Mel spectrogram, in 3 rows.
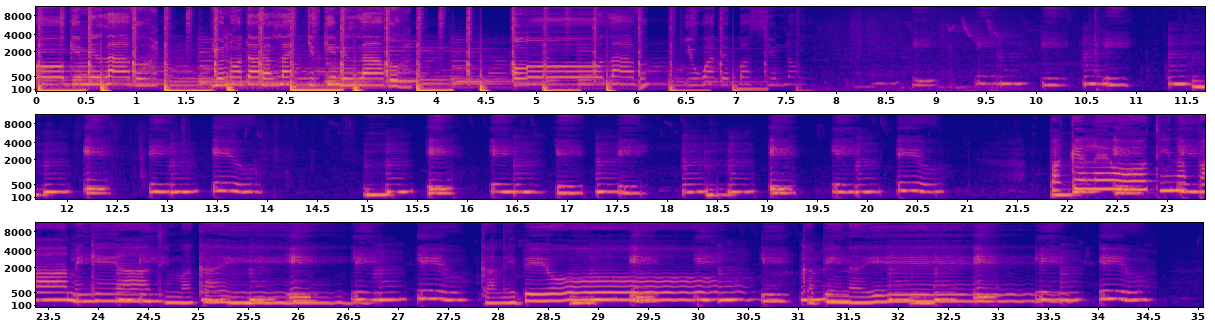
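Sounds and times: person humming: 0.0 - 3.8, 8.8 - 13.3, 15.0 - 17.6, 18.2 - 20.1, 24.2 - 26.8, 28.6 - 33.8
layered voices singing: 0.0 - 7.4, 8.3 - 14.1, 15.0 - 20.8, 21.8 - 34.6.

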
